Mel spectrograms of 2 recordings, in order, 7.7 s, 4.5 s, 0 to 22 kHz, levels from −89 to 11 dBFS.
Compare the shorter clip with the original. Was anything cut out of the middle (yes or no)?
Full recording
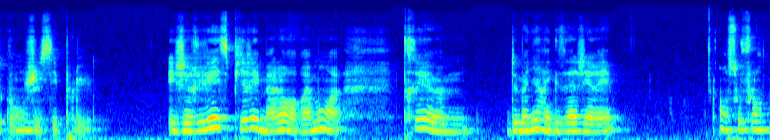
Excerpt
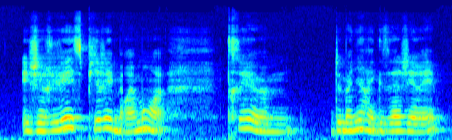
yes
